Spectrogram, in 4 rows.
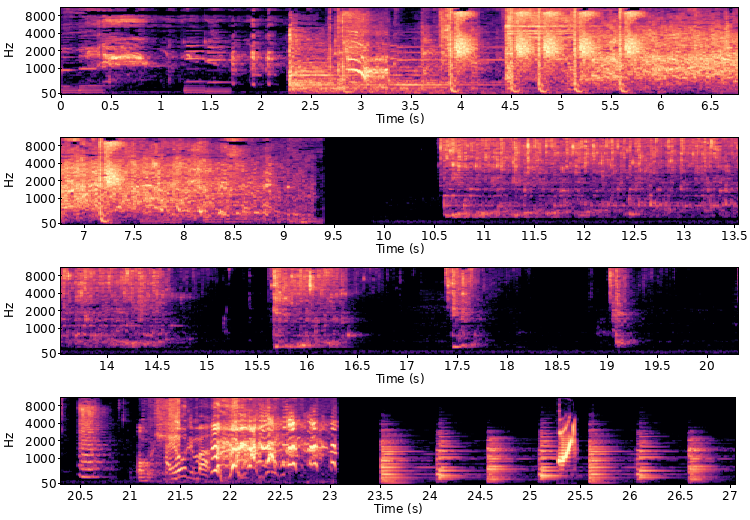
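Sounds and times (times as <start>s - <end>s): toilet flushing: 10.5s - 18.1s.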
